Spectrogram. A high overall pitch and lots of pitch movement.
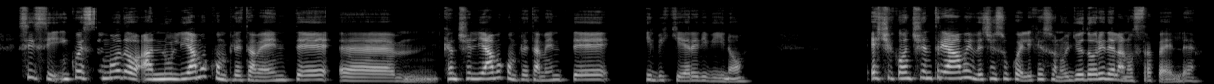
Yes: high, 230 Hz; wide, 5.7 semitones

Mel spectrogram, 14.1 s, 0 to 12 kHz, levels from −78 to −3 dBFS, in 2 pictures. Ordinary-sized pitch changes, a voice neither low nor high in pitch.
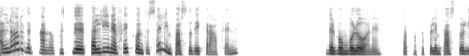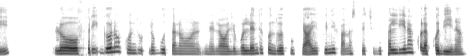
Yes: average, 4.3 semitones; medium, 170 Hz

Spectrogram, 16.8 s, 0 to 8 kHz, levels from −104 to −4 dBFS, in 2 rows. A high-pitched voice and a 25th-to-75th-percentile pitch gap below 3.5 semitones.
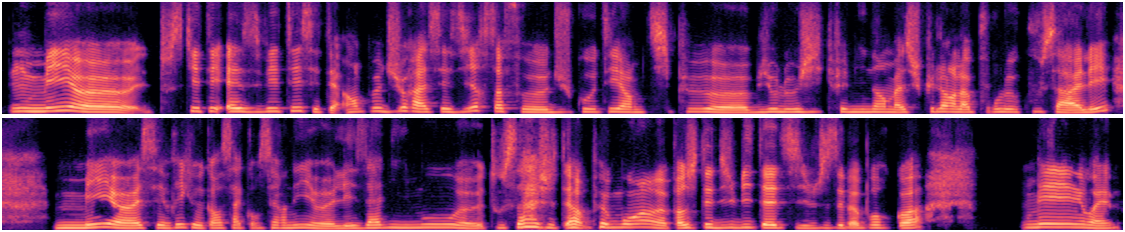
Yes: high, 200 Hz; average, 3.1 semitones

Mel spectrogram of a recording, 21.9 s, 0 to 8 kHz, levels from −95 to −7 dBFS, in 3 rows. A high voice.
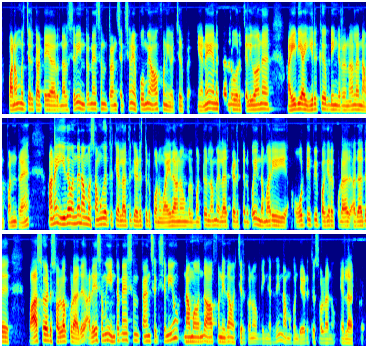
No: low, 130 Hz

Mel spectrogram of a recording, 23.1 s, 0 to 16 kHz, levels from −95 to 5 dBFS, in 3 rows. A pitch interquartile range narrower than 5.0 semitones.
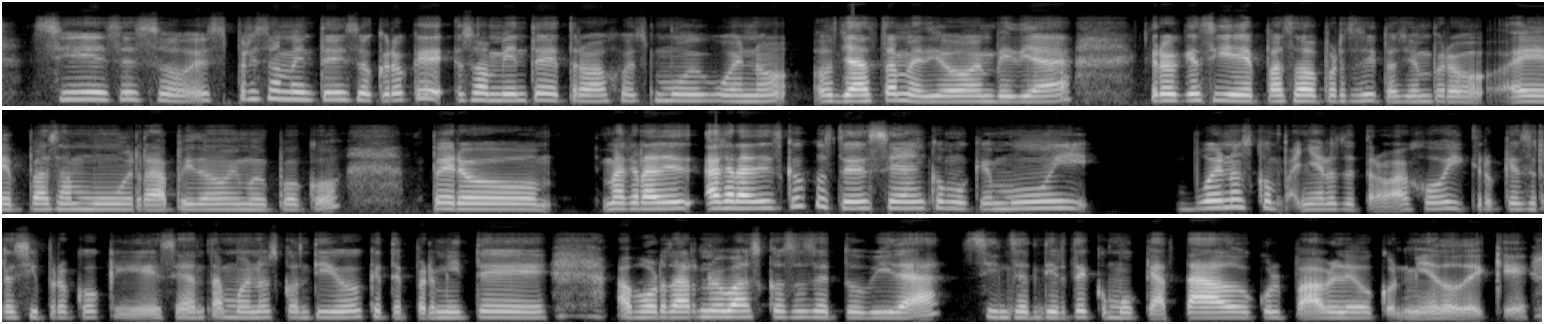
Yes: average, 2.8 semitones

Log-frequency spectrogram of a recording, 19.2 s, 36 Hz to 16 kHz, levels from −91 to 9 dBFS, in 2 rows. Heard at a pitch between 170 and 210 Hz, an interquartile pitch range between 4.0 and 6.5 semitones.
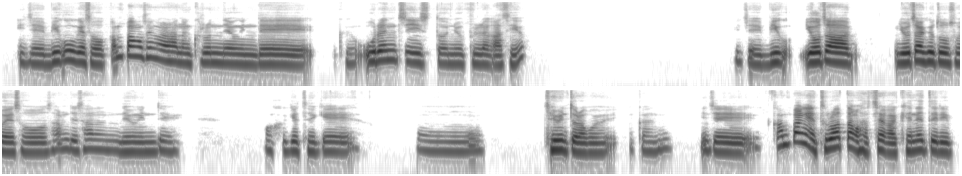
No: high, 190 Hz; average, 2.8 semitones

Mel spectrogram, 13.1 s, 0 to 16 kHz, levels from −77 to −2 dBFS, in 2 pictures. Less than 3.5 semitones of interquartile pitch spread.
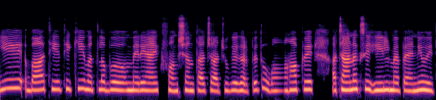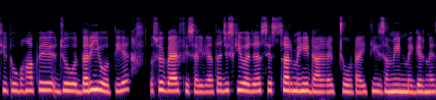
Yes: narrow, 2.4 semitones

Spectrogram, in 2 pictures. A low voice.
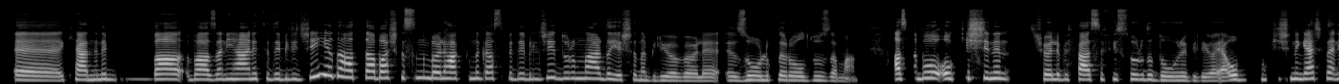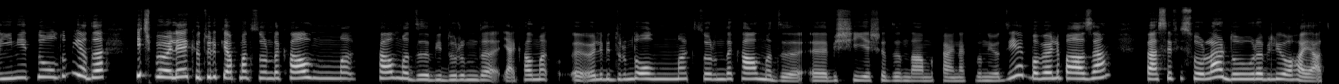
No: high, 245 Hz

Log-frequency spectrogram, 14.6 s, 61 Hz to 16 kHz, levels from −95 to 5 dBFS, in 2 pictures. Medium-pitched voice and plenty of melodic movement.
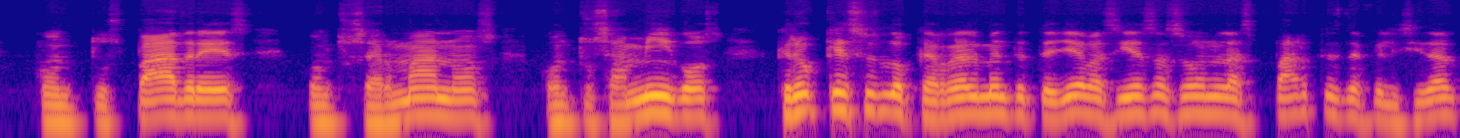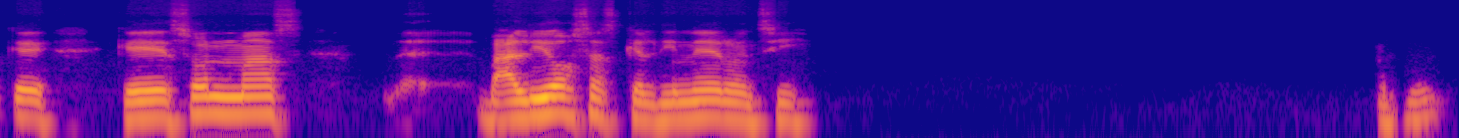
No: medium, 145 Hz; average, 4.6 semitones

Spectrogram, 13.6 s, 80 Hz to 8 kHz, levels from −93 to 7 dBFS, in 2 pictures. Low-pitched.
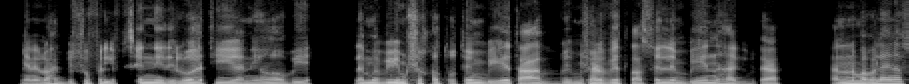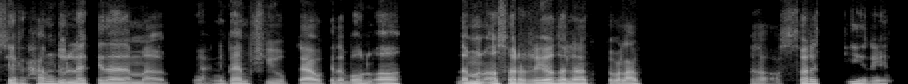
Yes: low, 115 Hz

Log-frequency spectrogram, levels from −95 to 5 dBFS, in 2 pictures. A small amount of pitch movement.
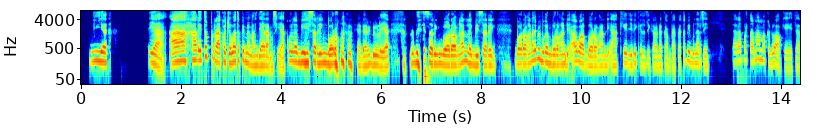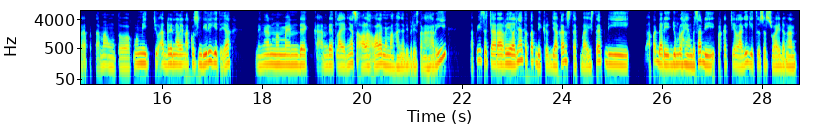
No: average, 3.3 semitones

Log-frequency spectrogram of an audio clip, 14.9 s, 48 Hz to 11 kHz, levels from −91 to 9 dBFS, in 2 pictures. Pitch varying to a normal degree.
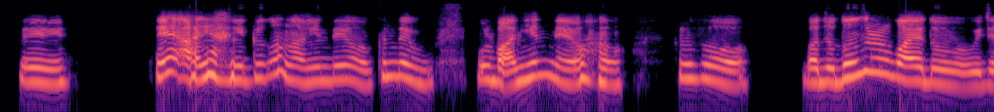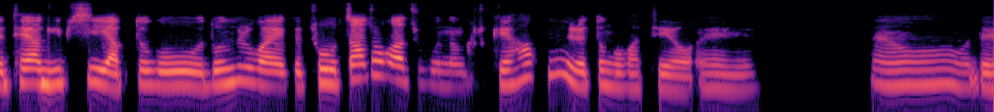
Yes: average, 5.0 semitones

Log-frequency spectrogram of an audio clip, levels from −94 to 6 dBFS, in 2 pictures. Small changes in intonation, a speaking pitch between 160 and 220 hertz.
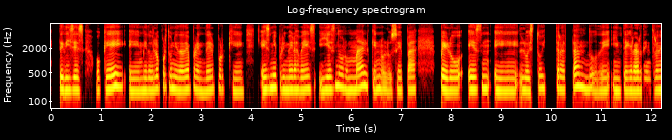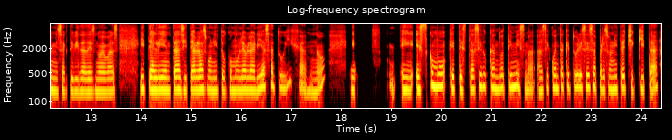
Yes: narrow, 2.1 semitones; high, 190 Hz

